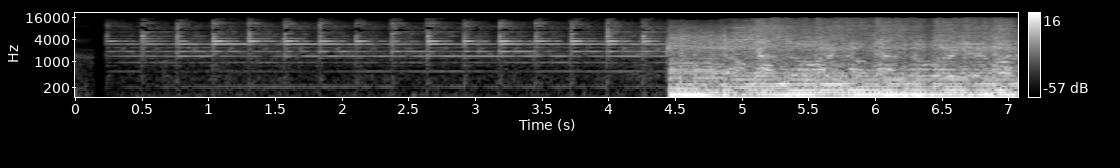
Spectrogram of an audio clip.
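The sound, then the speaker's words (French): The goal horn of Djurgården, an ice hockey team from Stockholm, blares, a loud, steady harmonic tone throbbing in about a dozen quick rhythmic pulses, then giving way to a dense, loud roar that fills the last few seconds. “Écoute, moi j'ai fait dans le classique, j'ai pris le goalhorn de la meilleure équipe de Stockholm, j'ai nommé Jurgorden.”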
